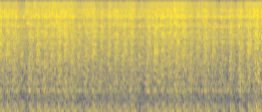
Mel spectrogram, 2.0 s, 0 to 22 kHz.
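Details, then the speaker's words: Engine with Solex 44PHH carburetors, idling about 450 rpm, idle mixture screw turned in to an extreme during adjustment on the first carburetor. RPM drops and the idle turns lumpy and stumbling. Rough idle from an over-lean idle mixture. "Alright, see RPM drop, you can hear the engine getting cobby. So we back it out."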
